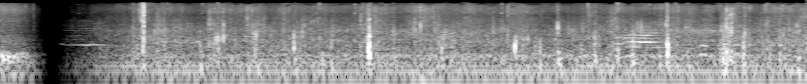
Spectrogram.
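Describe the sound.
Footsteps of people walking on, a long run of soft, evenly paced steps over a steady low background hiss.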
